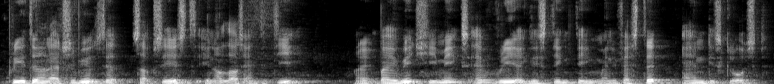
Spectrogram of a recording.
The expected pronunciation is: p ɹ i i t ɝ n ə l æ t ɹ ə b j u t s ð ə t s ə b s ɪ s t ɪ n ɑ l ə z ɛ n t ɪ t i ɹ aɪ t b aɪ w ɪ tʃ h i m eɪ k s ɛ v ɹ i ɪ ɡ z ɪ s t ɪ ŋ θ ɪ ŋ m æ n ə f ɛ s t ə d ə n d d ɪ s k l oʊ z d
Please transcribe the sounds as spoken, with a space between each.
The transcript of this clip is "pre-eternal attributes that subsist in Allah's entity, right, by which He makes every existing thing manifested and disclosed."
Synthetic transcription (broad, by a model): p ɹ i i t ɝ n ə l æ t ɹ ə b j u t s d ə t s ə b s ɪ s t ɪ n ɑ l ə s ɛ n t ɪ t i ɹ aɪ t b aɪ w ɪ tʃ h i m eɪ k s ɛ v ɹ i ɪ ɡ z ɪ s t ɪ ŋ t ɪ ŋ m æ n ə f ɛ s t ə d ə n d d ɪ s k l oʊ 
